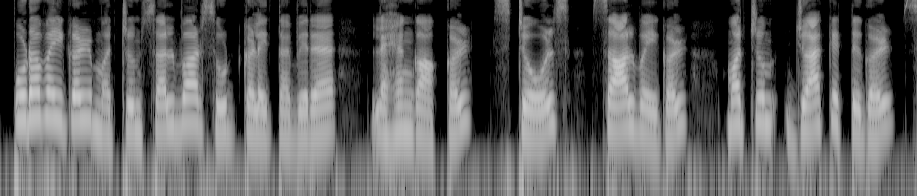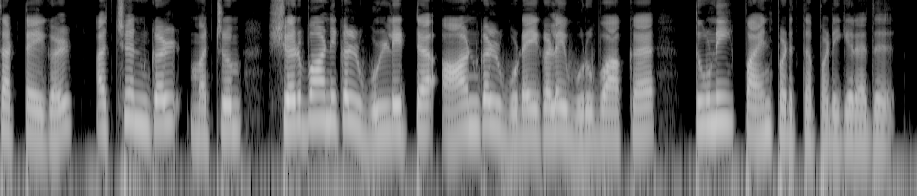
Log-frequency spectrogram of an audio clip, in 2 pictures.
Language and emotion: Tamil, neutral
